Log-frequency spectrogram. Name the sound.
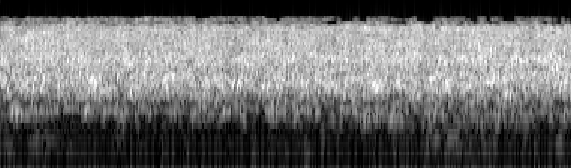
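river water flowing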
